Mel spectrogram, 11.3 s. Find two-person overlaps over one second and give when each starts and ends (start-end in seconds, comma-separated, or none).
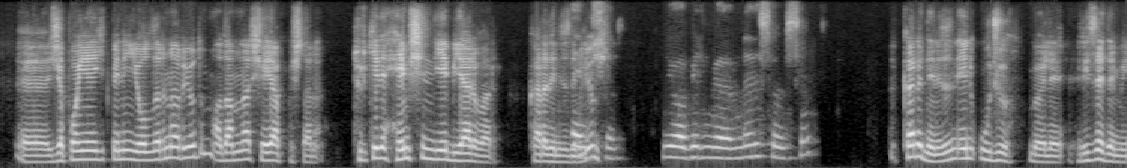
none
